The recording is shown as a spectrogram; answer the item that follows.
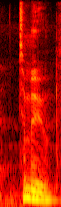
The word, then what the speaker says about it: Temu: You weren't buying them on Temu like you can now. – Yeah. – Temu. Yeah, this crazy Super Bowl ruined it for me. My kids were like, what? That's how you say it? Temu.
